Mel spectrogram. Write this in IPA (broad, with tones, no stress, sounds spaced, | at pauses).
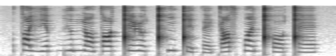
tˤ ɪ˦˨ vʲ a˦ p bʲ o˦ mʲ ẽ˧ tˤ ɛ˦ ǃ ɪ˦ ɭ ʊ˨˦ ǃʰ ĩ˦ ǃ ɪ˨ t ɛ̃˨ k e˦ sˤ p ɛ̃˦ ǃʰ ɔ˧ ǃ ɛ̃˧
